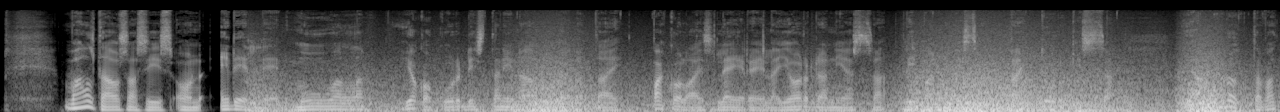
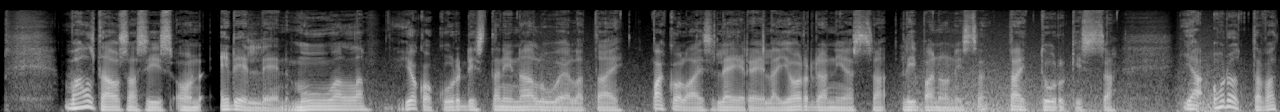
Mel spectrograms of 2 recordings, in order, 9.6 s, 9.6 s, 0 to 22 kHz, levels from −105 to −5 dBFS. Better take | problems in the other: second | wind noise on the microphone; heavy; from 2 s on; 1 dB above the speech; occasional gusts in the second

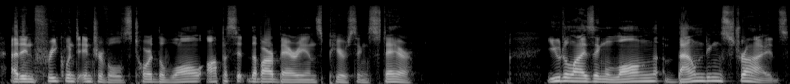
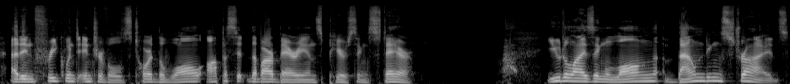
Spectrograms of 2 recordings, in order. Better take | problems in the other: first | dog barking; faint; at 5 s; peak 15 dB below the speech

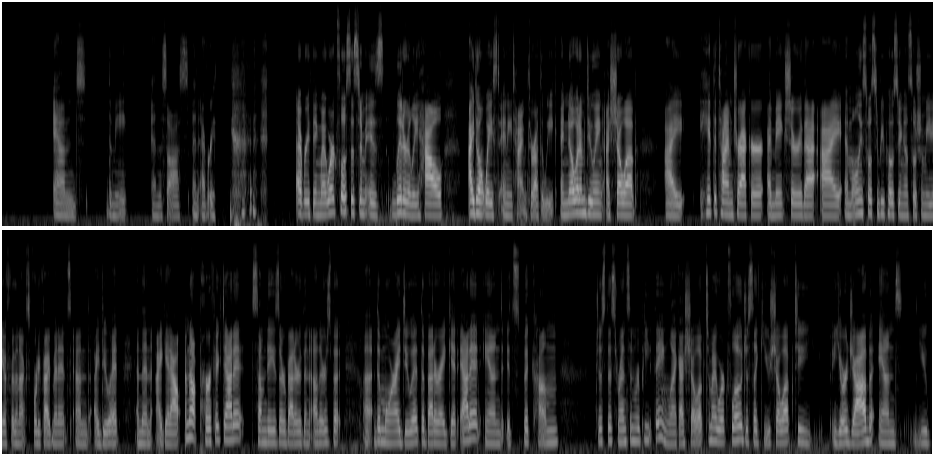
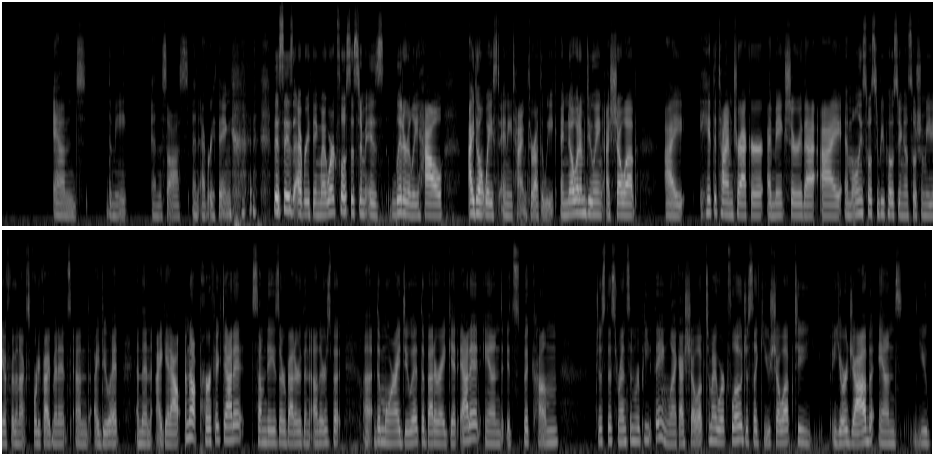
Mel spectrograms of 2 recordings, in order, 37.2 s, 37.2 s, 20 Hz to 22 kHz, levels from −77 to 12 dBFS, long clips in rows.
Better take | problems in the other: second | audio cutting out; at 4.5 s and at 5.5 s for 0.5 s

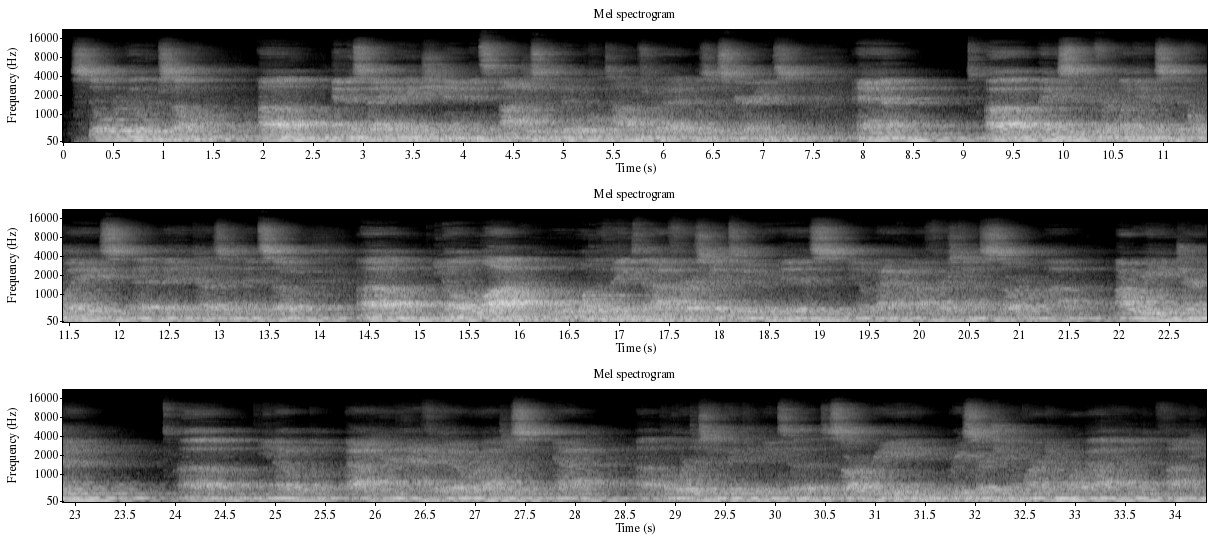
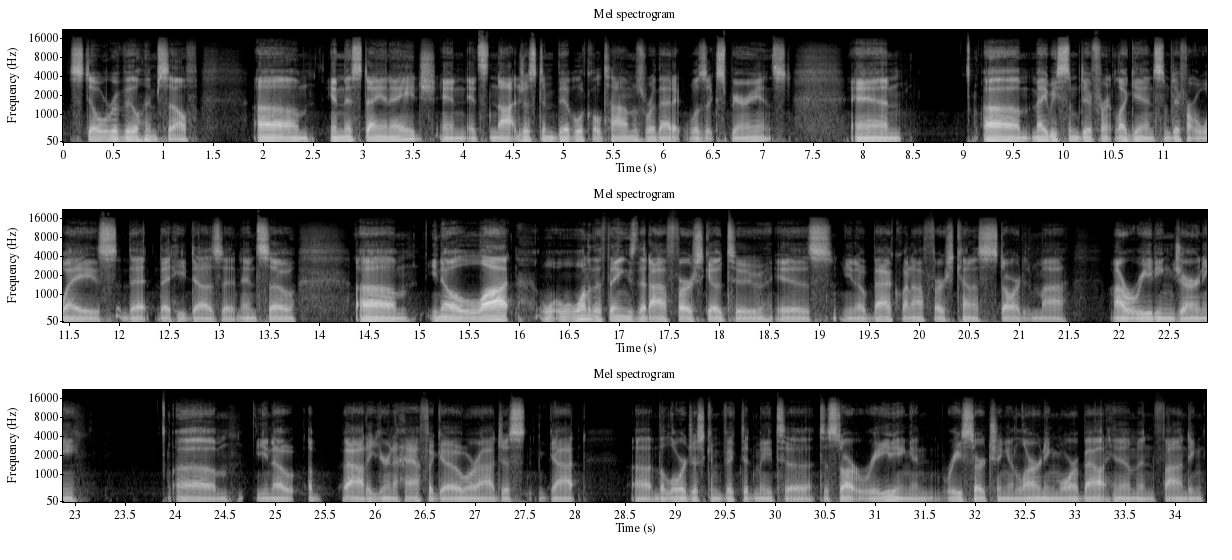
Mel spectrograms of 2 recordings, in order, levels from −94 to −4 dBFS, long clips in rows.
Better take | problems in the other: second | room echo; strong; dies away in 3 s // off-mic speech; far

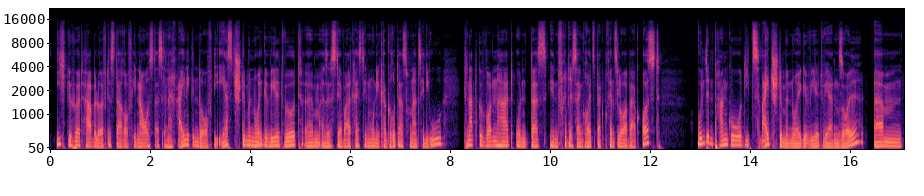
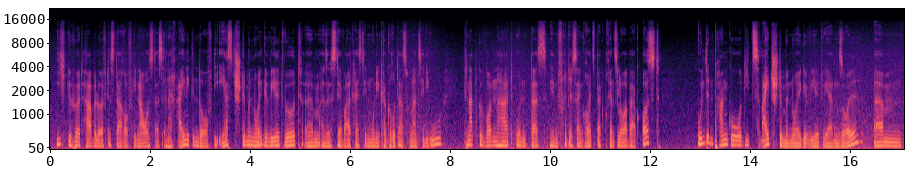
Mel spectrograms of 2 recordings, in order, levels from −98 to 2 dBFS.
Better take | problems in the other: first | wind noise on the microphone; occasional gusts; 25 dB below the speech

